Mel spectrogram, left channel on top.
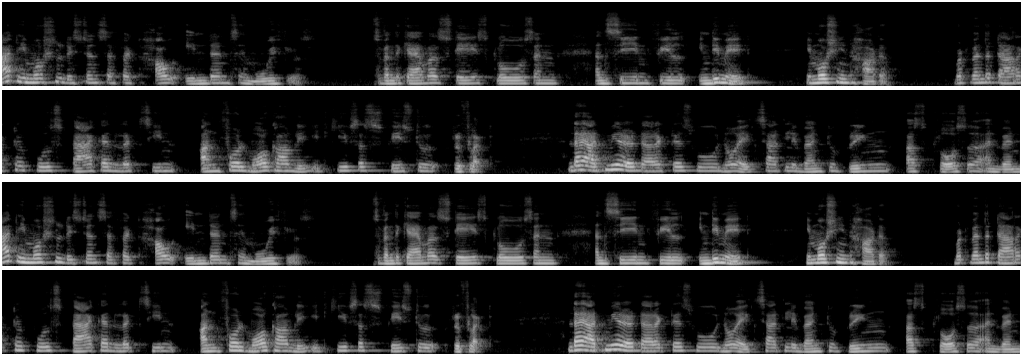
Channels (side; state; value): both; normal; correlation 0.55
